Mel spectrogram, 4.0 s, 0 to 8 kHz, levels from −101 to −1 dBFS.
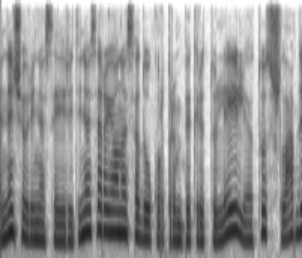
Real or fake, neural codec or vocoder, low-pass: real; none; 7.2 kHz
